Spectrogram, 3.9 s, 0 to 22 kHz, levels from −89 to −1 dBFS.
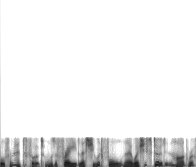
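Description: From start to finish the speech carries heavy Codec 2 vocoder damage, with the robotic, buzzy sound of a low-rate digital-radio link; the character fits Codec 2's top mode of around 3.2 kbit/s. Only pitch, voicing, energy and a coarse spectral envelope survive, and the decoder rebuilds the voice from summed sine waves. A spectrogram shows regular harmonic stripes, smeared noise and nothing above 3.8 kHz, and the waveform bears little resemblance to natural speech.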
